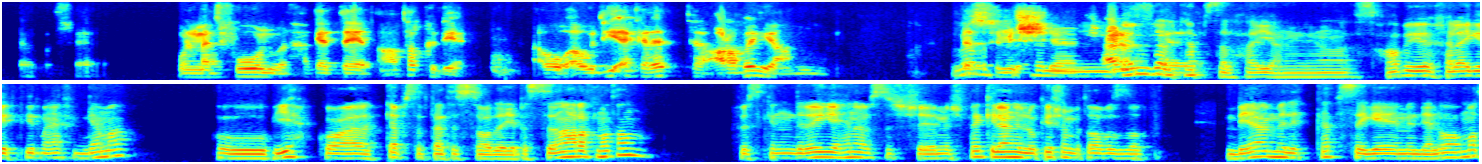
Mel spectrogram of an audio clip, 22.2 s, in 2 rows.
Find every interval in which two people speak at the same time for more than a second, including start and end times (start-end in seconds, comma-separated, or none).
7.2-8.7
